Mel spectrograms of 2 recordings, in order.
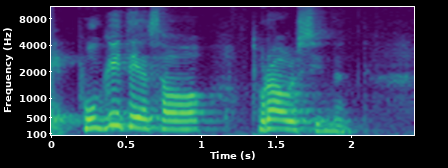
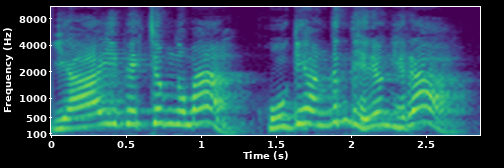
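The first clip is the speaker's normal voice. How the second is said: higher, louder rough order to the butcher; rough rude nobleman; 7 semitones higher, 4 dB louder than usual. Acted. First nobleman rudely ordering the old butcher, rough and loud. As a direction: bark it down at a lowly butcher. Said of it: "거친 말로 말했다".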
